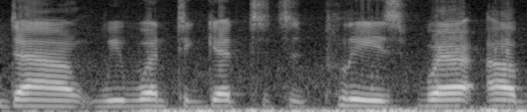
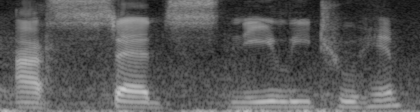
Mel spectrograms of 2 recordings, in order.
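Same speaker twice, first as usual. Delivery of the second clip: plain reading voice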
